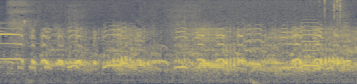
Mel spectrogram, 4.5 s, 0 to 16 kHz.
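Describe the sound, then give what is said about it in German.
A dense chorus of cranes and ducks calling together at 5 a.m. in the Anklammer Stadtbruch nature reserve, continuous overlapping honking and trumpeting calls, steady and busy throughout with no voices. “5 Uhr morgens im Naturschutzgebiet Anklammer Stadtbruch. Kraniche, Enten, Silber- und Graureiher und ungewöhnlich viele Seeadler.”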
